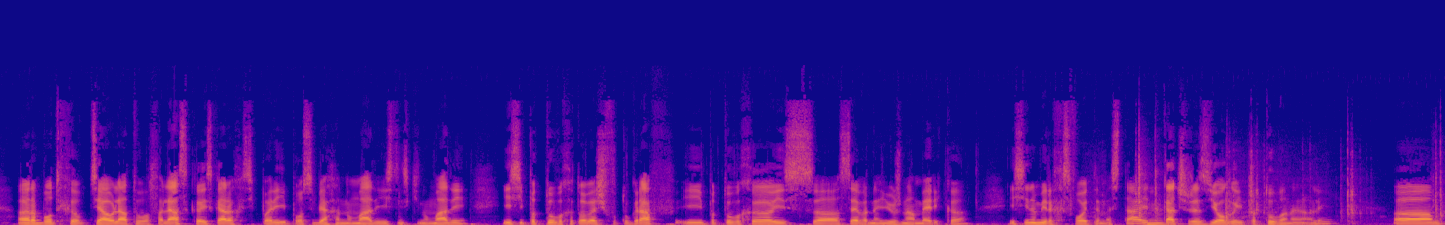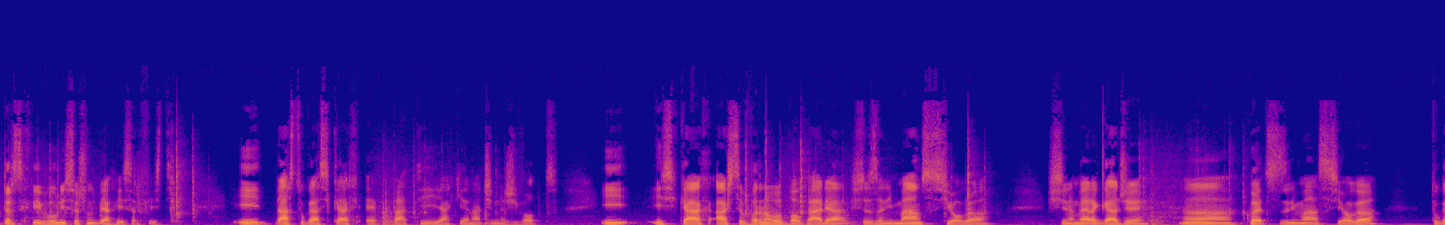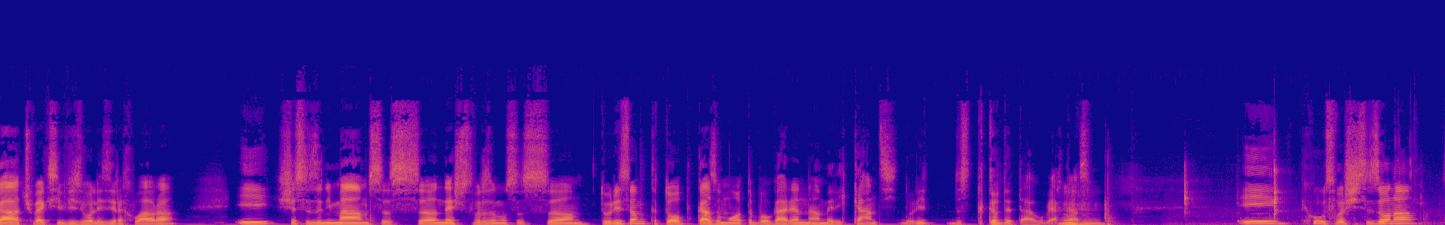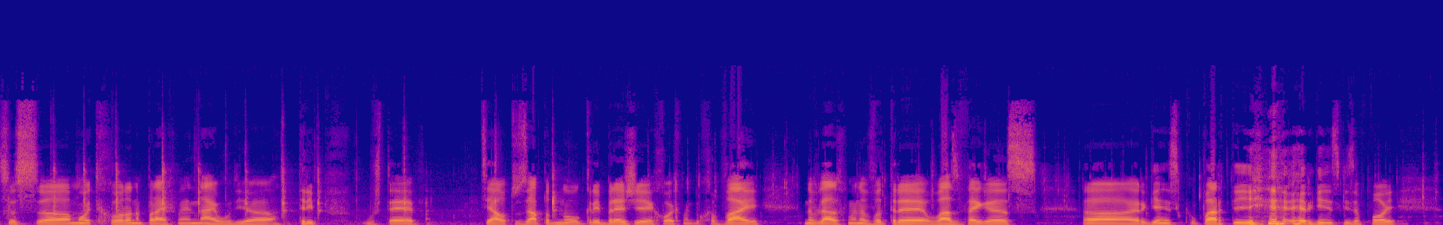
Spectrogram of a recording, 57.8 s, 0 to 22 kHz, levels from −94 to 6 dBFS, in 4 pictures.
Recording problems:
household noises; noticeable; throughout; 15 dB below the speech

